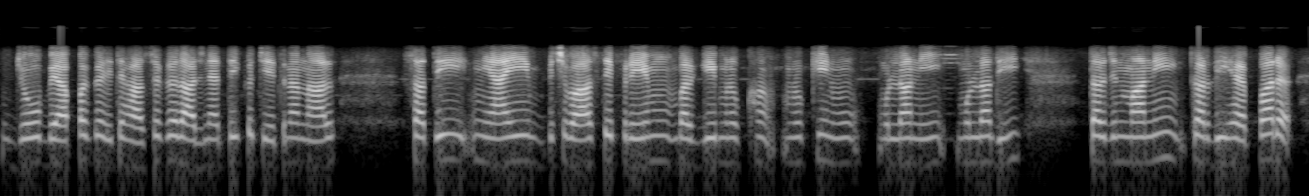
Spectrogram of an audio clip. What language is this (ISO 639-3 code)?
pan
